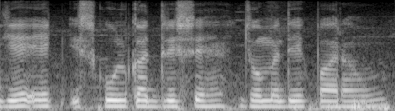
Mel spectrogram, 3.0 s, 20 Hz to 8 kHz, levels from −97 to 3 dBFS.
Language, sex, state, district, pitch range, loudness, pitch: Hindi, female, Maharashtra, Chandrapur, 150-155 Hz, -15 LUFS, 150 Hz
